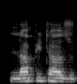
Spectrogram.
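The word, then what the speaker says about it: L'Hôpital: So you're going to say by lapita's rule it's pronounced as hospitals.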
